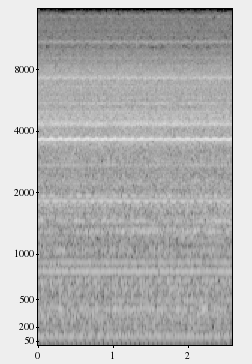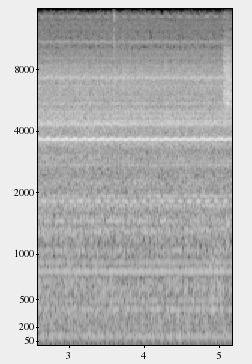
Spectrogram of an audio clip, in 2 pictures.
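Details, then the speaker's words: Washing machine spinning at 500 RPM, motor deeper than an A3060; steady deep hum with smooth, even whirr, little shaking, no knocking or rattling; normal spin cycle. "sounds so good. Notice the motor sounds slightly deeper than the A3060. I'm actually amazed that that's not shaking much. That's 500 RPM."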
